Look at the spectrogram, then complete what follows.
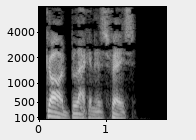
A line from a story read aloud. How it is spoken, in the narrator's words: The others laughed, and some of them exclaimed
